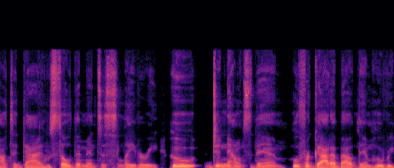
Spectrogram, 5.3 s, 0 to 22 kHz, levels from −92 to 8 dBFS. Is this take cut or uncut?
cut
